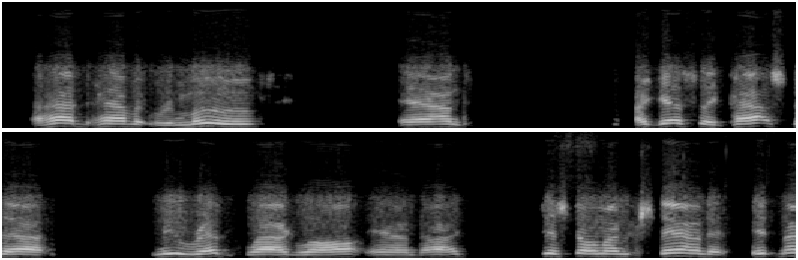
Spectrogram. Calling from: Fairbanks, Alaska, United States; Hi, this is …. In Fairbanks.

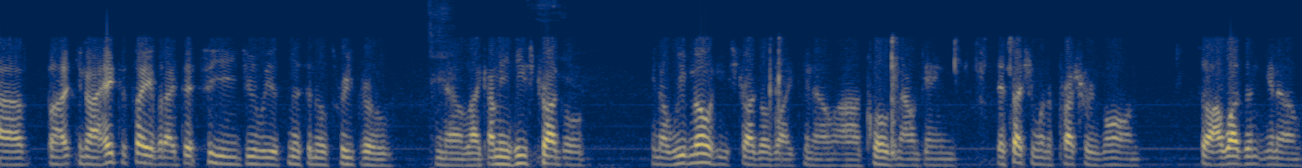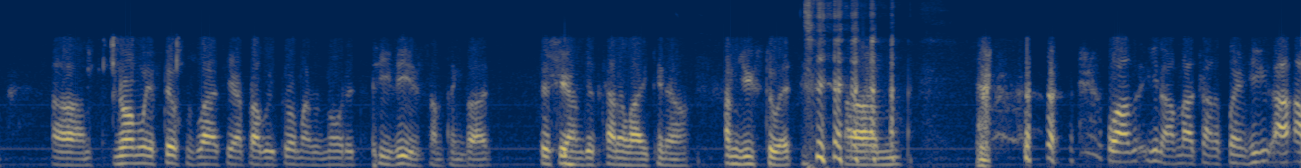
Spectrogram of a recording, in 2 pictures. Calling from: New Jersey, United States; I'm calling from New Jersey.

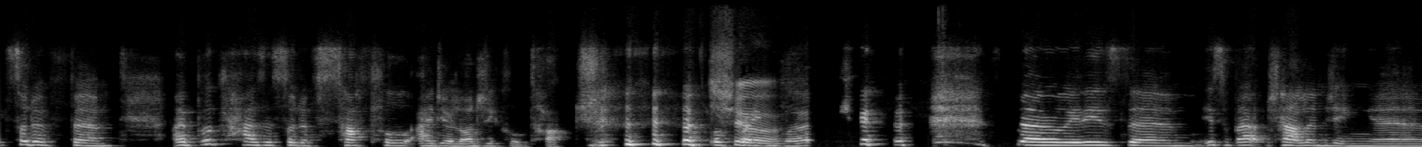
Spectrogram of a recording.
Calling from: Norway; like I'm talking from Norway, and if you see the way Great Britain is covered in the Norwegian media

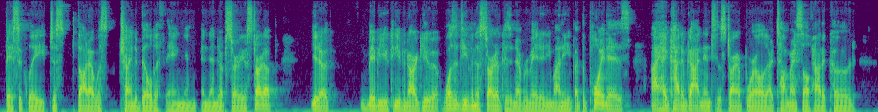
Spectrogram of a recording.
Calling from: New York City, New York, United States; I'm here in lovely Union Square, New York City, just on 11th and University, just south of Union Square.

